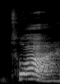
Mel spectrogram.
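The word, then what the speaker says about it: Trois: she was like we did that movie uh TWA that's how you pronounce it it's spelled t-r-o-i-s I only did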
